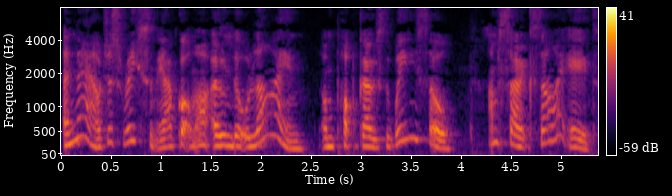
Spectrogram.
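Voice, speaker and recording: A woman's voice with vocal fry and very wide pitch swings at a moderate pace. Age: 60s. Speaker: artist and former model. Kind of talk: interview answers.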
